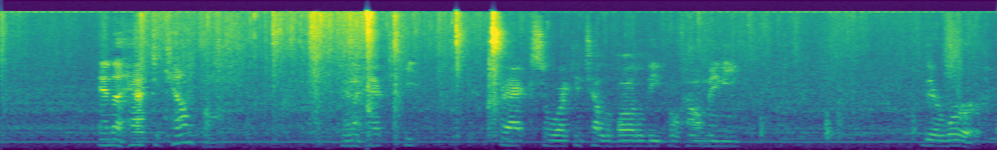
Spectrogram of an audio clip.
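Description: An elderly man talks casually nearby.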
